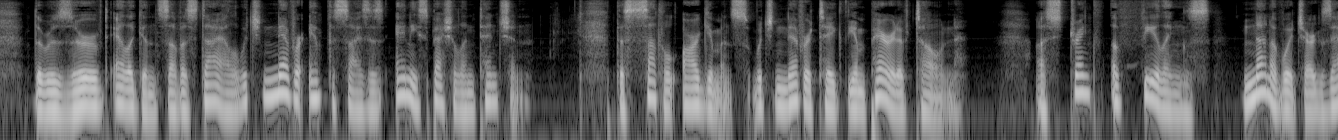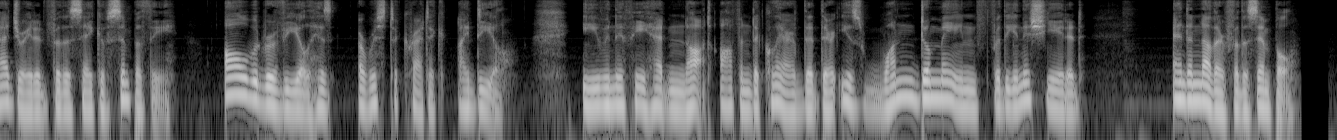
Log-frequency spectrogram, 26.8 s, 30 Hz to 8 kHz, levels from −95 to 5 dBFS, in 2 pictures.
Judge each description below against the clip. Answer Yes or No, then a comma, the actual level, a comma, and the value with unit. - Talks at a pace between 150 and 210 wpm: No, slow, 135 wpm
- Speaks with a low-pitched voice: Yes, low, 115 Hz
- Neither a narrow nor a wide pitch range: Yes, average, 4.9 semitones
